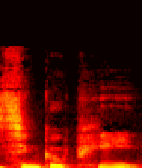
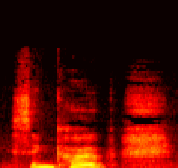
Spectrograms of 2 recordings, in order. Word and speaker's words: syncope: is a syncope I don't know how to pronounce it Cinco P syncope it means the loss of a vowel when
